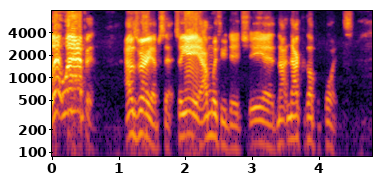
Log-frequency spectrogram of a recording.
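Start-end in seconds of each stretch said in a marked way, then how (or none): 0.0-0.7 high, loud alarmed confusion. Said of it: "I'm like".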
